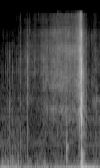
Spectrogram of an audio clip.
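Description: Faint hiss in a pause between words, broken by one sharp click about one and a half seconds in, with a softer tick just before it.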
